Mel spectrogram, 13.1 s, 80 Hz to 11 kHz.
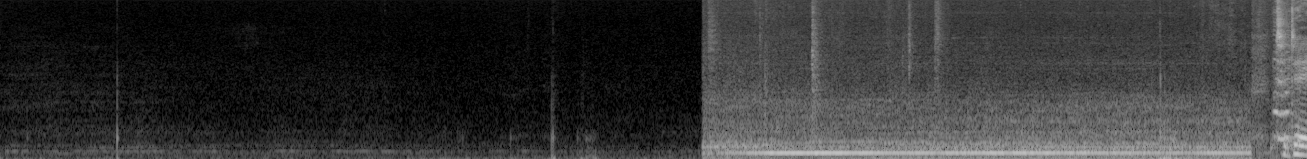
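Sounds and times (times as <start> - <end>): loud mechanical hum: 7.0 - 12.5.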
